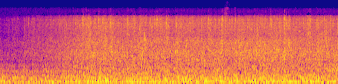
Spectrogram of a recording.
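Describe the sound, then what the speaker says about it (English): Pouring rain as an ambient effect in the Higurashi visual novel, a dense, steady hiss of heavy rainfall that rises slightly after the first couple of seconds and fills the scene alone. "Only the sound of the pouring rain filled up the silence."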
